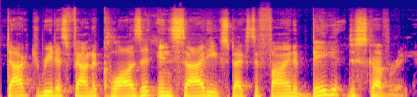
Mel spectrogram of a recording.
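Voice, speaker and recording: A man's voice: on the high side, brisk, a little mellow. A man chatting casually as the host of a livestream. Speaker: host and performer.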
